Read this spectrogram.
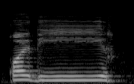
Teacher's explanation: یہ تنوین جو ہے دمتین وہ حذف ہو گئی, ختم ہو گئی, را سکون کے ساتھ ہو گیا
